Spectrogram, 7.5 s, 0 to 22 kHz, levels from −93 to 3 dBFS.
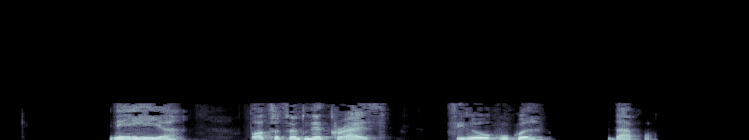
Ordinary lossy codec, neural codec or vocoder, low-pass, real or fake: MP3, 24 kbps; codec, 16 kHz, 4 kbps, X-Codec, HuBERT features, trained on LibriSpeech; 7.2 kHz; fake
